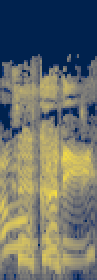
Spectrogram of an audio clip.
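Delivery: high cartoon alien voice, laughing through it; Marvin the Martian voice. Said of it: "I've been working on my Marvin the Martian impression".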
